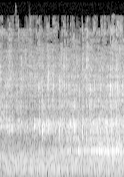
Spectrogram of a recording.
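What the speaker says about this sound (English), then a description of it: "And then I just like to pour it in a thermos," A drink made in a coffee-style press is poured into a thermos, a steady close liquid stream that runs for about two seconds.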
